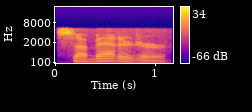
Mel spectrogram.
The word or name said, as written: subeditor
